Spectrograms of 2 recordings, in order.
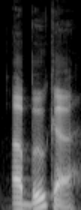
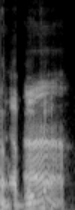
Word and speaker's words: Egbuka: And also his last name's pronounced Abuka. There's no G in it. Just Abuka. Okay. Abuka.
